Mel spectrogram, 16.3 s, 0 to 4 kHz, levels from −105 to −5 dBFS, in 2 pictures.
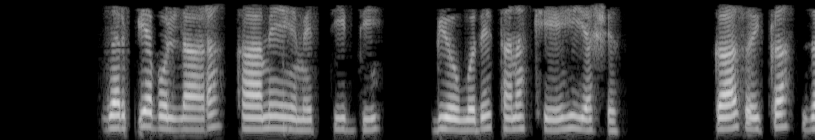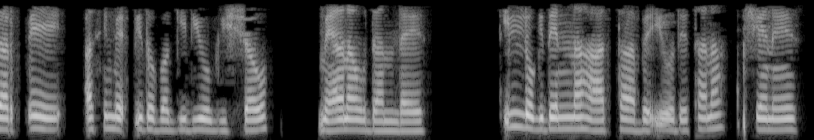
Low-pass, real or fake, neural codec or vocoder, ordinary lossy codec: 3.6 kHz; real; none; MP3, 24 kbps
